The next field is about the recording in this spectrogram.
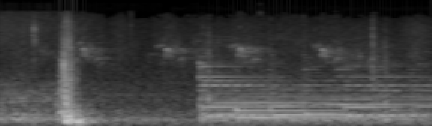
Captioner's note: car door closing; gentle music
